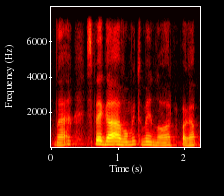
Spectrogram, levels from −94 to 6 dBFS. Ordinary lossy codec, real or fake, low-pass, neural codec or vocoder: none; real; 7.2 kHz; none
